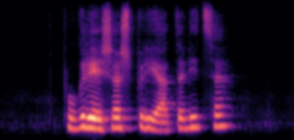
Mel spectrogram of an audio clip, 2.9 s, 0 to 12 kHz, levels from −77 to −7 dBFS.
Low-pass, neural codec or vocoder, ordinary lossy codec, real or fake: none; codec, 24 kHz, 0.5 kbps, DualCodec; none; fake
